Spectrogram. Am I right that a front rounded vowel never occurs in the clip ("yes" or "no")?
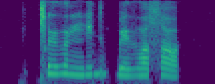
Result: yes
